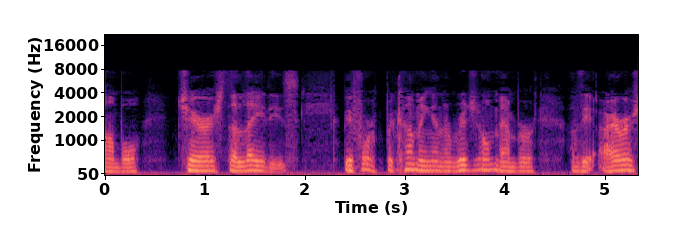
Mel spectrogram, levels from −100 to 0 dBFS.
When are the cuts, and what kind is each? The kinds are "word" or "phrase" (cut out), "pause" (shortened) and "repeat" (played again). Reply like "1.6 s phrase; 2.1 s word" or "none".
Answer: none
